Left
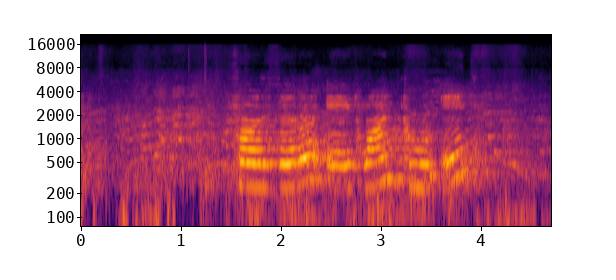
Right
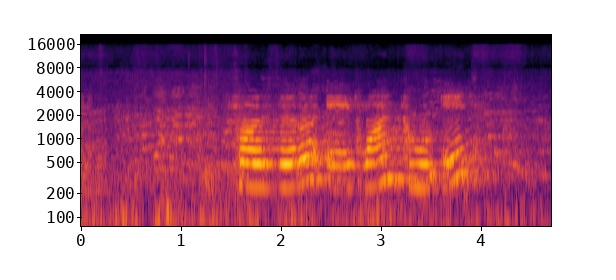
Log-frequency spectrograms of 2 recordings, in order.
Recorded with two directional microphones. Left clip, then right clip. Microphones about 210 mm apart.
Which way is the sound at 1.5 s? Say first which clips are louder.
Right 1 dB; 25° left (ahead or behind).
